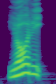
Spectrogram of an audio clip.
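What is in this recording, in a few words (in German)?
"yori", japanische Mädchennamen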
